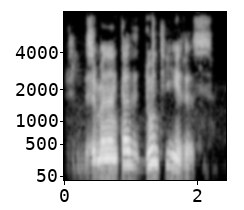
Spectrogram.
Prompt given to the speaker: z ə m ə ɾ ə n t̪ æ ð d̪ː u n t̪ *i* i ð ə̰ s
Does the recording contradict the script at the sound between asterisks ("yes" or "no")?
yes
